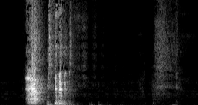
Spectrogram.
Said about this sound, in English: I've never seen anyone sneeze like that. You're like barking into your arm. Everybody sneezes weird. You sneeze like Zoolander.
